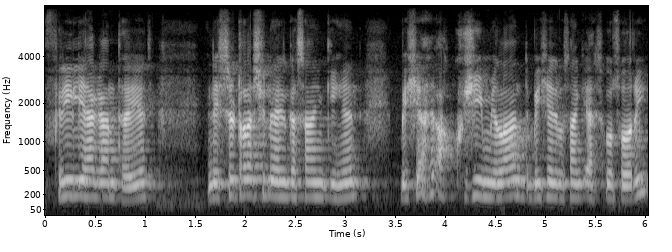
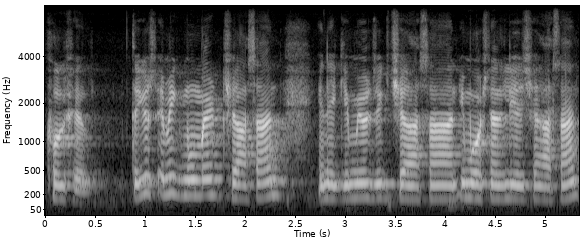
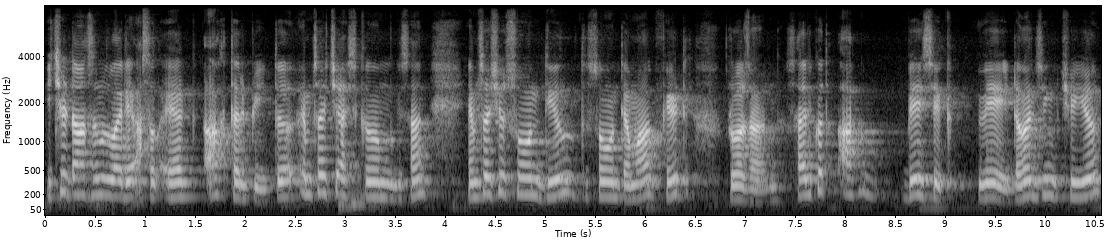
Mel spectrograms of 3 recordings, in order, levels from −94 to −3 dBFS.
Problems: background sounds at intervals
